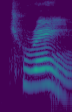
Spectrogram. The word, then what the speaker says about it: train: 오케이, train 할 때 대신에 발음 할 때 트레인보다는 train. There you go. 자 지금 희영 씨가 트레인이 아니라 추 발음을 했던 거예요.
